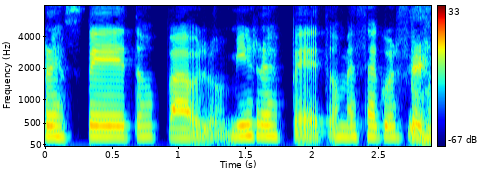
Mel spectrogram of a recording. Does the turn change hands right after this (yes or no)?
yes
